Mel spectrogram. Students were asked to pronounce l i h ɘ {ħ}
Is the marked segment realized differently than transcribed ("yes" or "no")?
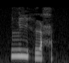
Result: no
